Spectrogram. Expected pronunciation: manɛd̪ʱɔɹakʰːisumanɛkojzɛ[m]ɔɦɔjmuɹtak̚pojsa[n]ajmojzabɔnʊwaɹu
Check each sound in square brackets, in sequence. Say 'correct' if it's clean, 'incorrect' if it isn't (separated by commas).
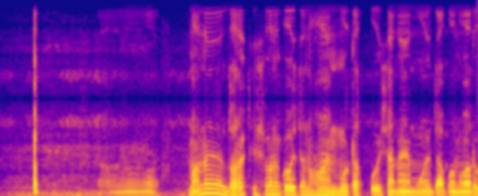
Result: incorrect, correct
